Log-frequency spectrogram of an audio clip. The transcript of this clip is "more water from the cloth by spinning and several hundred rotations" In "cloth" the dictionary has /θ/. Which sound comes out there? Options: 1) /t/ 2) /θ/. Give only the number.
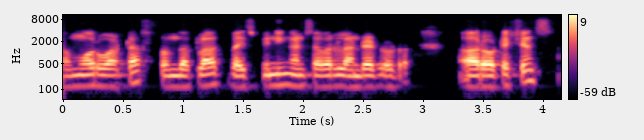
1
